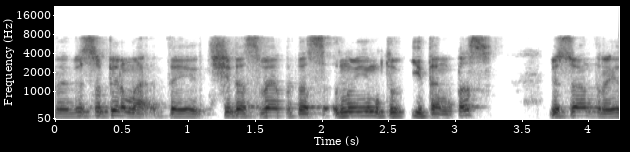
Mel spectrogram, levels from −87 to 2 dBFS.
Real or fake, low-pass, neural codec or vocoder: real; 7.2 kHz; none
